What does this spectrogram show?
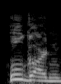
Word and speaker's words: Hoegaarden: Hoegaarden beer. Incidentally, that's how it's pronounced.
